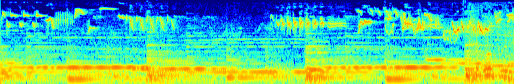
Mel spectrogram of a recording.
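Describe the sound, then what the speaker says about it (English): Birds chirp and trill in bright, repeated bursts in a garden over a steady musical backing of sustained tones. "You can hear the birds singing"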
